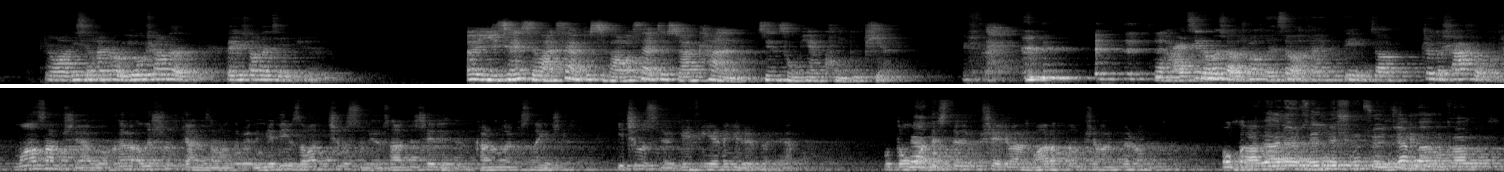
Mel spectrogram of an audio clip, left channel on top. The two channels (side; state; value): both; different; correlation -0.01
